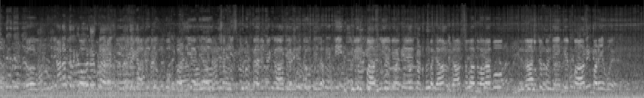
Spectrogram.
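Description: An elderly man speaks close to a microphone, calmly and firmly.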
